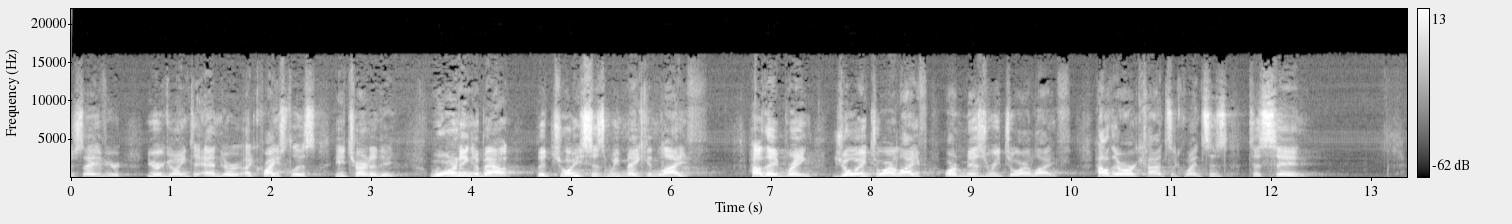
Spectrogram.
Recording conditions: large echoing room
